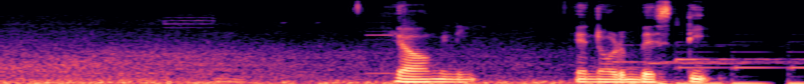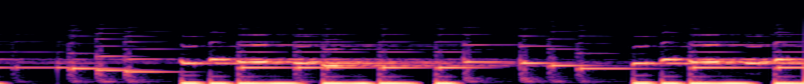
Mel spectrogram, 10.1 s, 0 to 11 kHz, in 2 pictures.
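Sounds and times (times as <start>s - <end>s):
passing traffic rumble: 0.0s - 4.4s.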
